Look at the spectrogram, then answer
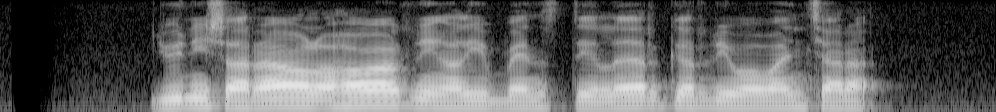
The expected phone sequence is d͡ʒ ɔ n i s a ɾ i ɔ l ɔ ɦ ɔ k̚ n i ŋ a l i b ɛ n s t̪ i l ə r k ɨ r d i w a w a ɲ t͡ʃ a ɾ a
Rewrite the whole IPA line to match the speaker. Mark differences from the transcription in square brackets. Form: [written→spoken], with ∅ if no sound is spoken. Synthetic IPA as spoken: d͡ʒ [ɔ→u] n i s a ɾ [i→a] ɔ l ɔ ɦ ɔ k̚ n i ŋ a l i b ɛ n s t̪ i l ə r k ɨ r d i w a w a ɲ t͡ʃ a ɾ a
